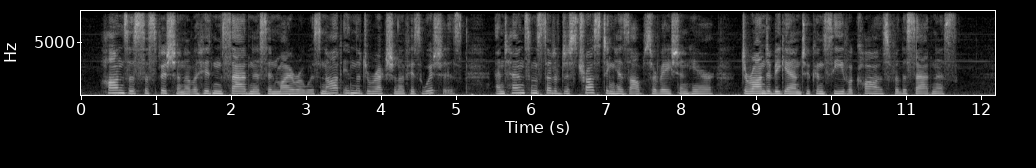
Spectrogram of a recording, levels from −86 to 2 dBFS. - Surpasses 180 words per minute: No, average, 160 wpm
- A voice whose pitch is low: No, high, 195 Hz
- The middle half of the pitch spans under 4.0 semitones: Yes, average, 3.1 semitones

